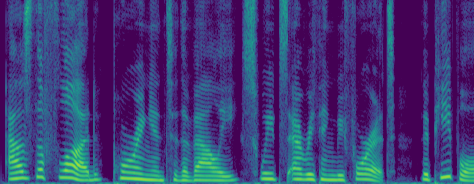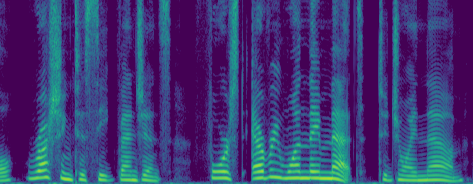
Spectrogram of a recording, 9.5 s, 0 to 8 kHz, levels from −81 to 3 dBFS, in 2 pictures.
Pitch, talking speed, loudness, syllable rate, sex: 225 Hz, 160 wpm, -16 LUFS, 4.8 syllables/s, female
